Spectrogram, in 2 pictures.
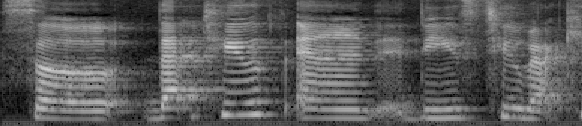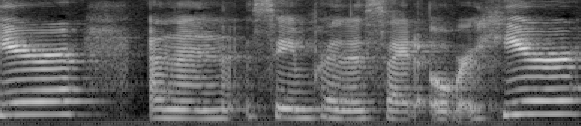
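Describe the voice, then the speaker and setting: A woman speaks with lively intonation. The recording has noticeable background noise and audible room echo. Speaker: beauty vlogger. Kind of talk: casual vlog. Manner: casual, chatty.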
